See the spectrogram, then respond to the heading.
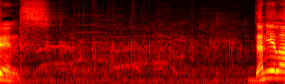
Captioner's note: audience cheers and applause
